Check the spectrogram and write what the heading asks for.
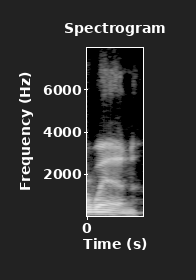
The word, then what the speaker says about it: Nguyen: It's somebody with the intention of win, and that's how Just- we pronounce it. Yeah. Or Okay. It's not quite Wynn, or It's Gwen.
